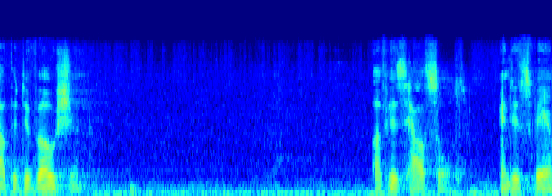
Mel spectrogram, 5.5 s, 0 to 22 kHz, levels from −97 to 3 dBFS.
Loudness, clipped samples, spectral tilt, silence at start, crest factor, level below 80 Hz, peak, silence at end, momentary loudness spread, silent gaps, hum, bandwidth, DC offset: -44 LUFS; under 0.1%; -4 dB/octave; 0 s; 24 dB; -66 dBFS; -22 dBFS; 0 s; 21 LU; none; none; 10 kHz; under 0.1%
